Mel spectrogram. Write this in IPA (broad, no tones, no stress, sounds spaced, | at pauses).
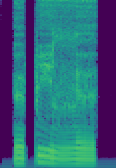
ø p i lː ɘ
